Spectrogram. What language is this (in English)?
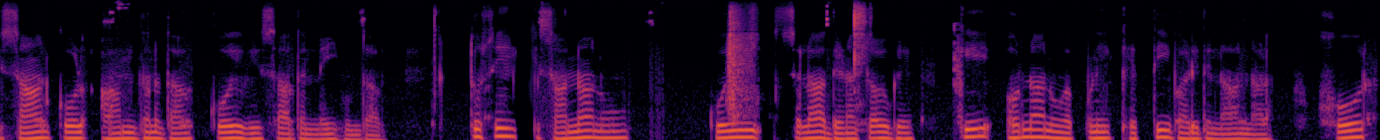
Punjabi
